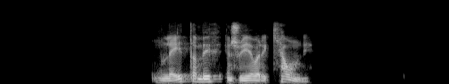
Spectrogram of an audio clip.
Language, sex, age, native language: Icelandic, male, 30-39, Icelandic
